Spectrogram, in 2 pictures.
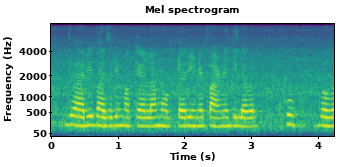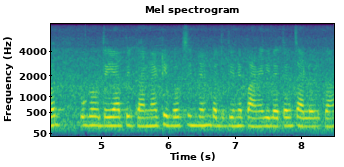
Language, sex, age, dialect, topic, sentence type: Marathi, female, 25-30, Northern Konkan, agriculture, question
